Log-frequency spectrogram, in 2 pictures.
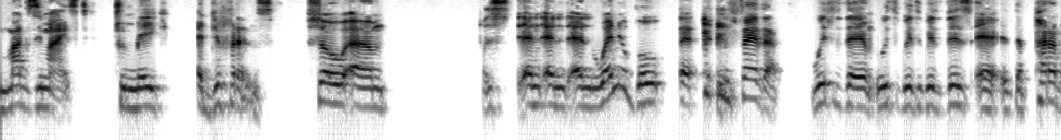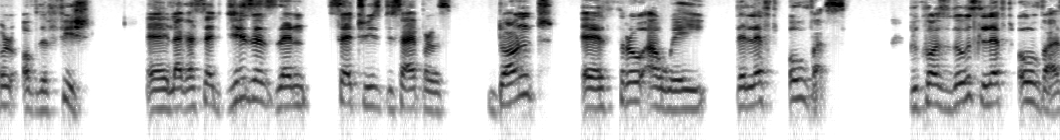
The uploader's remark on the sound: The Transformation Table Zoom Meeting 8 Feb 2024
